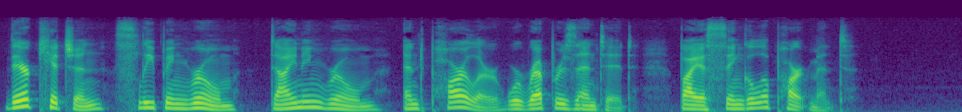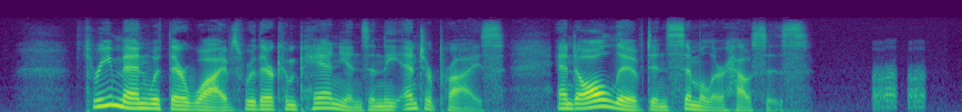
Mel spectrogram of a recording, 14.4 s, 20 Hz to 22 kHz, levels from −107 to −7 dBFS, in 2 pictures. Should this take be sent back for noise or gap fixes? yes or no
yes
